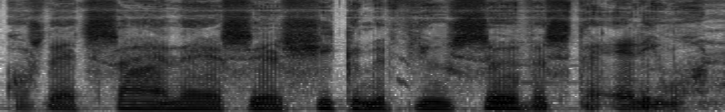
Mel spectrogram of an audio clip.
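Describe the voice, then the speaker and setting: A man's voice: fairly low pitch, fairly even intonation, measured pace, creaky, noisy background. An actor playing a surly, taunting male customer in an audio drama.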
